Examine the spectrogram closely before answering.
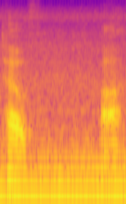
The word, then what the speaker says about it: Toth: and next to him center and linebacker Scott Toth. Scott, did I pronounce that last name right?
